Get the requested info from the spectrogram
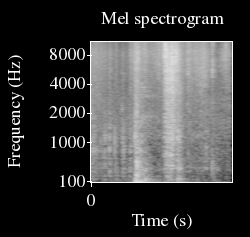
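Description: Cardboard box being opened and a bicycle wheel pulled out of it: a thump about two-thirds of a second in, then scraping and rustling of the cardboard.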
